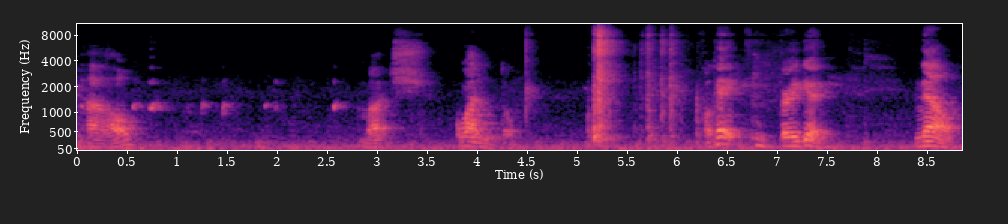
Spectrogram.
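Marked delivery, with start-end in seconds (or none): none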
